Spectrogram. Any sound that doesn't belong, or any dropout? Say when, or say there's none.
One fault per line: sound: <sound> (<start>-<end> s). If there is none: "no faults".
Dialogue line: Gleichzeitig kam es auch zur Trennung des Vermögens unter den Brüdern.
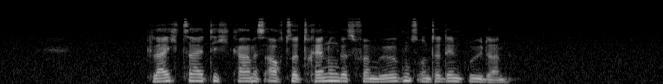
no faults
